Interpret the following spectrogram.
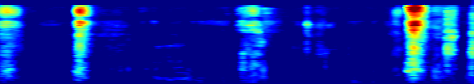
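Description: A cat eating wet food from a metal bowl, snorting wetly through its nose in three short bursts between quieter eating sounds, as if its nose is snotty.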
